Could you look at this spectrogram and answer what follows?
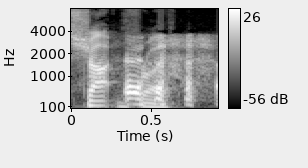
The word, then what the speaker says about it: Schadenfreude: Just, what's that German, Schadenfreude, is that how you say it? – Schadenfreude, as a, my with my last name, I could help you out here, Chad, it's Schadenfreude.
